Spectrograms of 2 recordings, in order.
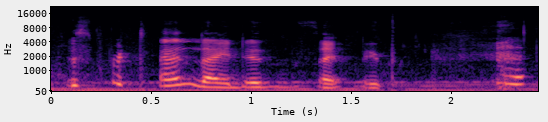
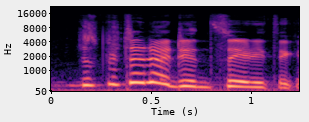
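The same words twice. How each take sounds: First: Quiet, breathy "Just pretend I didn't say anything"; embarrassed whisper. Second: Said in the usual way. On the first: Shown as a demonstration. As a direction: hush it out sheepishly.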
